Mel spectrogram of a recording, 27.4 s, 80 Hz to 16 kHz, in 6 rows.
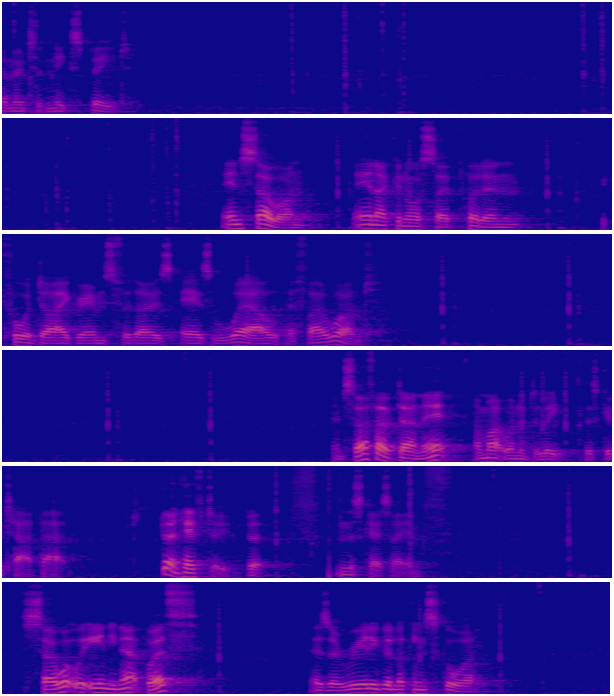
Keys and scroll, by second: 0.0-3.0 typing, 4.4-6.3 typing, 20.4 BackSpace, 21.4 Return.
